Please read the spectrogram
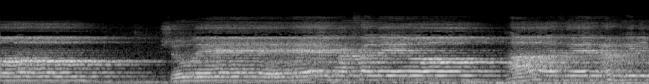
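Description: A male voice chanting a Syriac Hasho (Passion Week) hymn in long, held notes, with a short break for breath about a second and a half in.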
